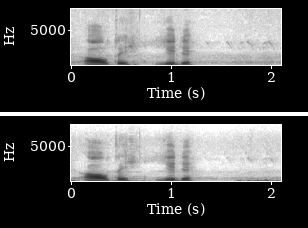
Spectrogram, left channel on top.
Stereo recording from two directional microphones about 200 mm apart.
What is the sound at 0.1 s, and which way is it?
Speech, 20° right (ahead or behind).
